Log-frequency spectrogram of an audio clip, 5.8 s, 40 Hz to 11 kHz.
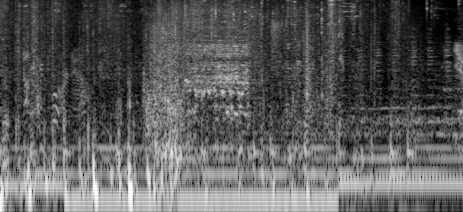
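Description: A horse neighs with clip-clopping hooves in the Red Dead Redemption 2 Online video game, heard up close over a busy, steady bed of game ambience and music.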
